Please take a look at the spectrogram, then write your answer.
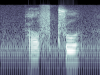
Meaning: volcano
- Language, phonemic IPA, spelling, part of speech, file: Malagasy, /afut͡ʂuạ/, afotroa, noun, Mg-afotroa.ogg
